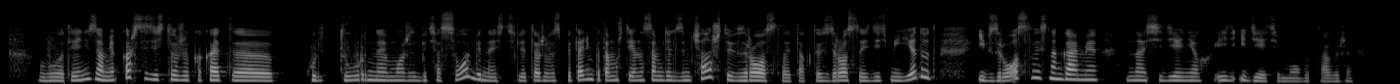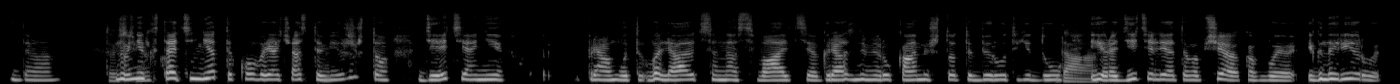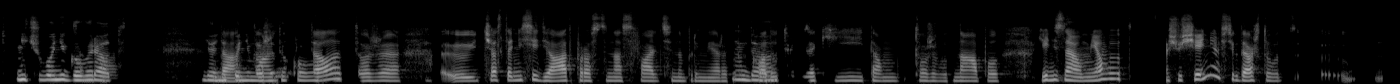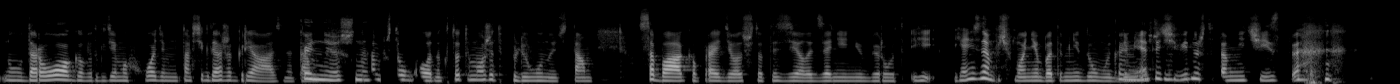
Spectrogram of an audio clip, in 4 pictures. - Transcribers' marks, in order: laugh
- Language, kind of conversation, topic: Russian, unstructured, Почему люди не убирают за собой в общественных местах?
